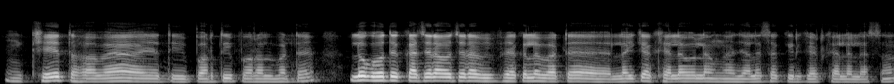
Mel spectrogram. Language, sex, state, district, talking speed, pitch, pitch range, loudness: Bhojpuri, male, Bihar, Muzaffarpur, 145 wpm, 140 Hz, 135-155 Hz, -18 LUFS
